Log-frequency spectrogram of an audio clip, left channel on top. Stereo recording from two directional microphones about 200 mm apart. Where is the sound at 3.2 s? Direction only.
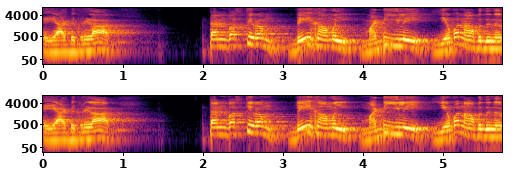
20° right (ahead or behind).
